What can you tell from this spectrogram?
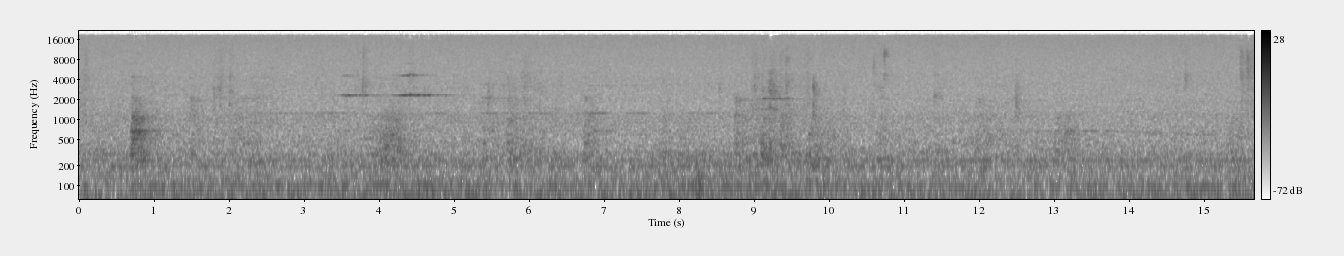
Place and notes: Unit, Old Sarum Park, Salisbury, UK - 020 Thinks happening inside and outside an industrial unit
